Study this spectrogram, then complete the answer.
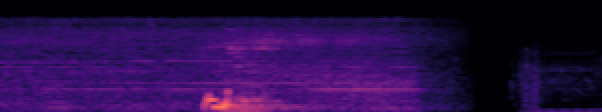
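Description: A short game menu chime sounds.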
